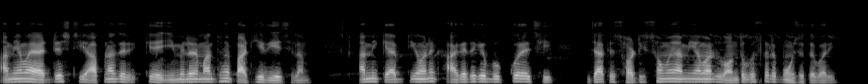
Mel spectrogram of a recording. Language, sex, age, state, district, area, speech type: Bengali, male, 30-45, West Bengal, Nadia, rural, spontaneous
